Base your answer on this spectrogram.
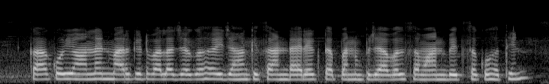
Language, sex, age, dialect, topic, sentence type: Magahi, female, 25-30, Southern, agriculture, statement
